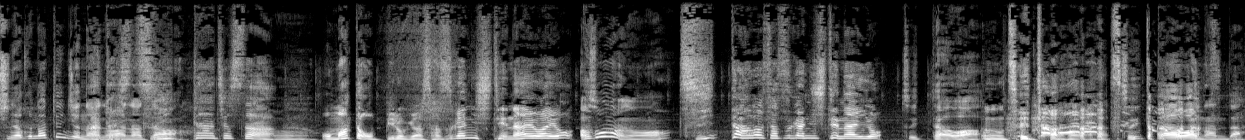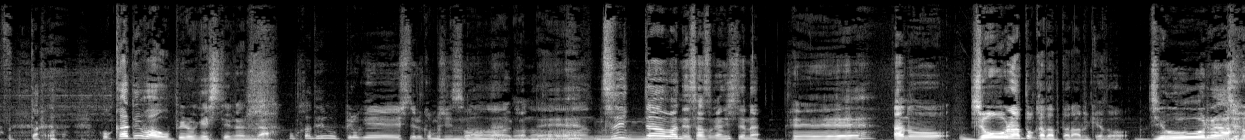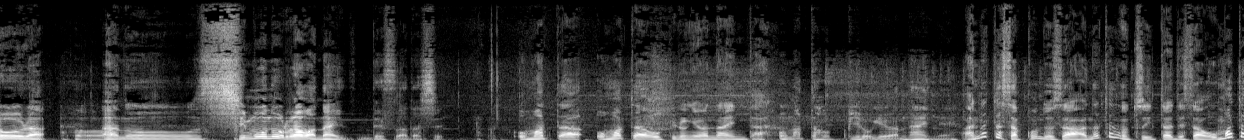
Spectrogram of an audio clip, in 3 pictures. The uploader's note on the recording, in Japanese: パーキング収録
